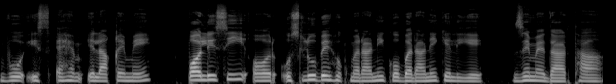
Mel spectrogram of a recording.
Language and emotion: Urdu, neutral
